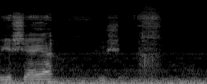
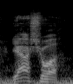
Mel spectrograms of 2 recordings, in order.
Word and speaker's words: Yahshua: I love Yeshua. Sorry, I mispronounced that one again. Yahshua, again. For those who prefer Jesus, Yahweh, Jehovah.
